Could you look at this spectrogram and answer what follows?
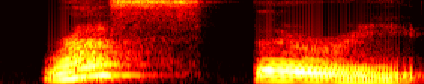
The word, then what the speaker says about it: raspberry: Raspberry. Le P ne se prononce pas.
